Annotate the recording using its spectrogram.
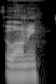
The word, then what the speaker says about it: Filoni: Filoni.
